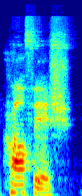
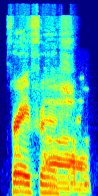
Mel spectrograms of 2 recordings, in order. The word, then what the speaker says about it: crayfish: giant jumbo-sized crawdads and crawfish for your games. That stat is right there. Crayfish. There's no W in it. It's a crayfish.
